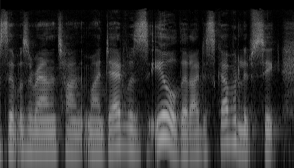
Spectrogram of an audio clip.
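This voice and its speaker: A woman with an Australian accent and a fairly low pitch is heard in a very clean recording with a silent background. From Australia, Melbourne. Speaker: cosmetics entrepreneur. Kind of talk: interview.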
